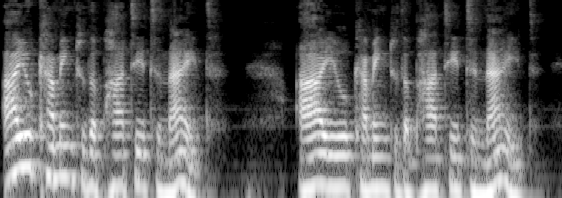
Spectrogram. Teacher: In these questions, our voice rises at the end. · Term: rising intonation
